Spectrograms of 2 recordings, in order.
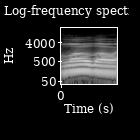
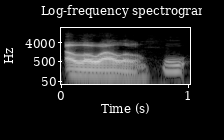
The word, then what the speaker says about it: Lolo: adventures well adventures of lolo at least is playable this i know because that's how you're saying it wrong it's adventures of LOL oh whoa oh i would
